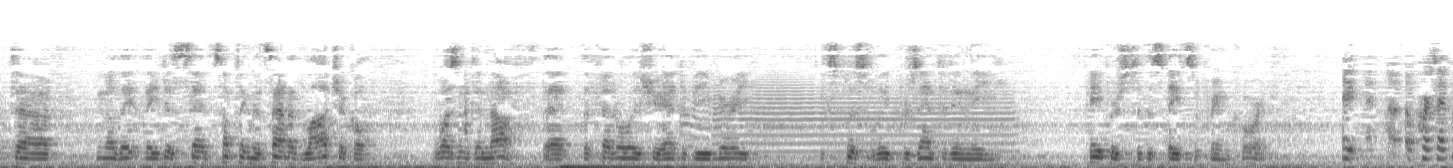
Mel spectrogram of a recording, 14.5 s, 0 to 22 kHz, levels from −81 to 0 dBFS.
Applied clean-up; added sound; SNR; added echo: none; Trumpet; 16 dB; reverberation time 0.2 s.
